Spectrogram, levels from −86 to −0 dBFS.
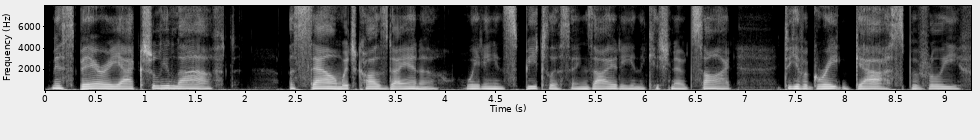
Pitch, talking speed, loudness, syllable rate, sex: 170 Hz, 150 wpm, -19 LUFS, 4.9 syllables/s, female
